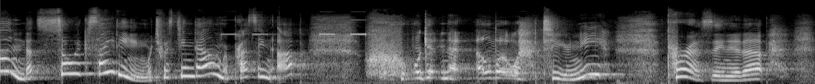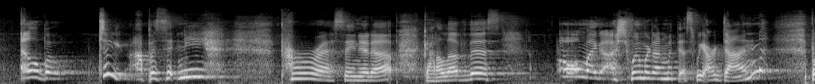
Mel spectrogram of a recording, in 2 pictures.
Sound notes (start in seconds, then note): 2.1 timer beeps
